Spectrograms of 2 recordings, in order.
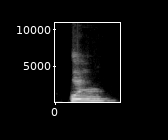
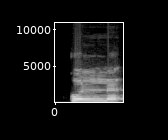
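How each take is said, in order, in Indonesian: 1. Kata itu berakhir tegas pada l, tanpa vokal. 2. Ada bunyi vokal setelah huruf l terakhir. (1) "harus mati" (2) "qul tidak boleh dibaca qul"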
